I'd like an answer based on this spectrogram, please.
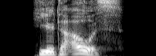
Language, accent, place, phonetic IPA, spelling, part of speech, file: German, Germany, Berlin, [hiːltə ˈaʊ̯s], hielte aus, verb, De-hielte aus.ogg
- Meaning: first/third-person singular subjunctive II of aushalten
